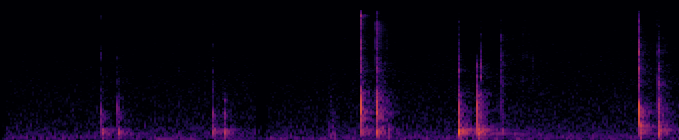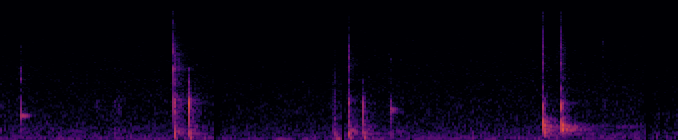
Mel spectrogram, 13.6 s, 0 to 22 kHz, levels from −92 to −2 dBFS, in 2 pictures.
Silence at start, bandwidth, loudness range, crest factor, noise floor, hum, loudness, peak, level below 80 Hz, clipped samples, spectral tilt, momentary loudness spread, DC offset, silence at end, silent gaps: 1 s; 16 kHz; 13 LU; 32 dB; -73 dBFS; none; -48 LUFS; -20 dBFS; -72 dBFS; under 0.1%; -4.5 dB/octave; 24 LU; under 0.1%; 0.4 s; none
